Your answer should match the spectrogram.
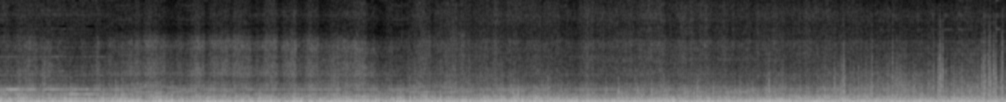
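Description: Wind rushing over the microphone of a phone carried on a moving motorcycle, mixed with steady road, tyre and engine noise on a wet road.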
